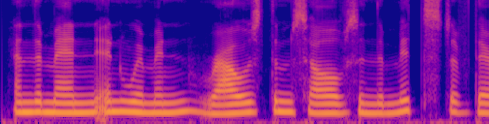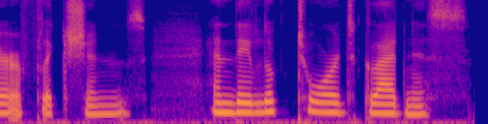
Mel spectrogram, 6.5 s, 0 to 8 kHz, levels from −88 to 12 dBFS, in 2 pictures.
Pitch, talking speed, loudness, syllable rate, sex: 190 Hz, 165 wpm, -19 LUFS, 4.6 syllables/s, female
